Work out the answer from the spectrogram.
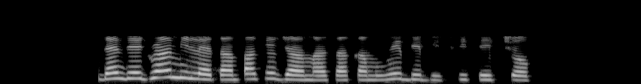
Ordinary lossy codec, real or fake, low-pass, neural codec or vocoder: none; fake; 3.6 kHz; codec, 16 kHz, 6 kbps, DAC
